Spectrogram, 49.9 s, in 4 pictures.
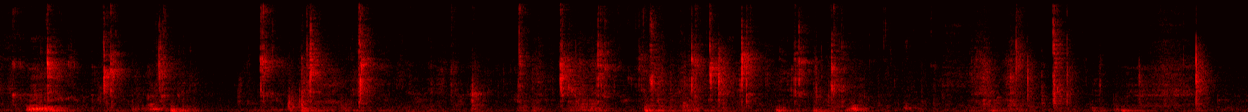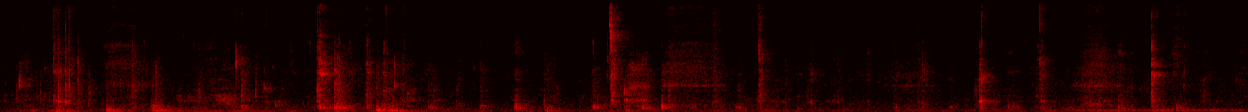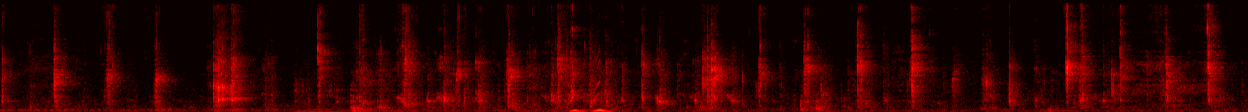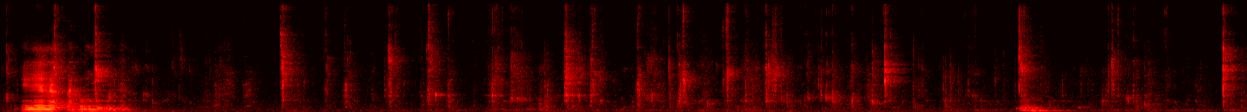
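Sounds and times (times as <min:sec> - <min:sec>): people chewing: 0:00.0 - 0:49.9
wet mouth clicks and smacks: 0:00.1 - 0:09.4, 0:10.0 - 0:11.2, 0:22.2 - 0:37.6, 0:38.3 - 0:49.9
low hum: 0:30.6 - 0:31.2.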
